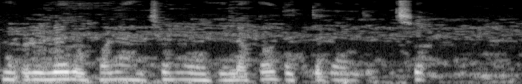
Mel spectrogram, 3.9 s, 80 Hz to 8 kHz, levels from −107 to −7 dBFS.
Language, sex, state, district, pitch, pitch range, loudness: Bengali, female, West Bengal, Jalpaiguri, 245 Hz, 230-250 Hz, -27 LUFS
